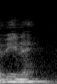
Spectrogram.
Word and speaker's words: Vine: He usado el diccionario Vine, se escribe Vine, se pronuncia Vine.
